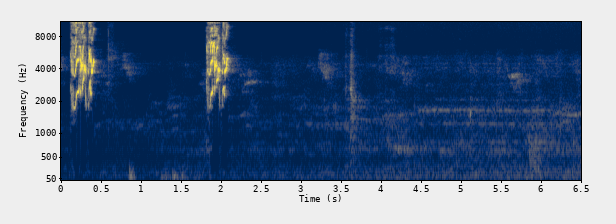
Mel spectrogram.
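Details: Caged green Fischer's lovebird pair giving two loud, shrill squawks about two seconds apart, followed by quiet background noise.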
